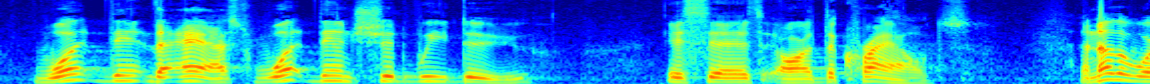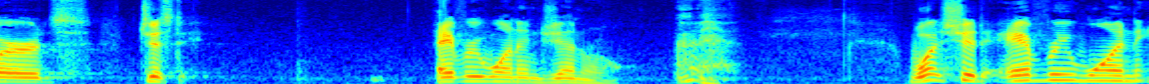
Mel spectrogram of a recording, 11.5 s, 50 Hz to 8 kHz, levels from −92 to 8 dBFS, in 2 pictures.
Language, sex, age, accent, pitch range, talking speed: English, male, 40-59, American, 120-160 Hz, 120 wpm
